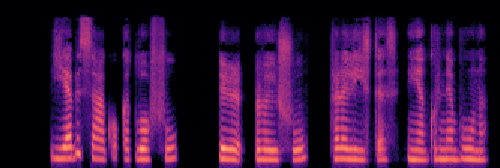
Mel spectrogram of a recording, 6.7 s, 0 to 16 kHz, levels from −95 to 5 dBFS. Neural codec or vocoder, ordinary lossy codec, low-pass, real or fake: codec, 24 kHz, 0.5 kbps, DualCodec; MP3, 48 kbps; 10.8 kHz; fake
